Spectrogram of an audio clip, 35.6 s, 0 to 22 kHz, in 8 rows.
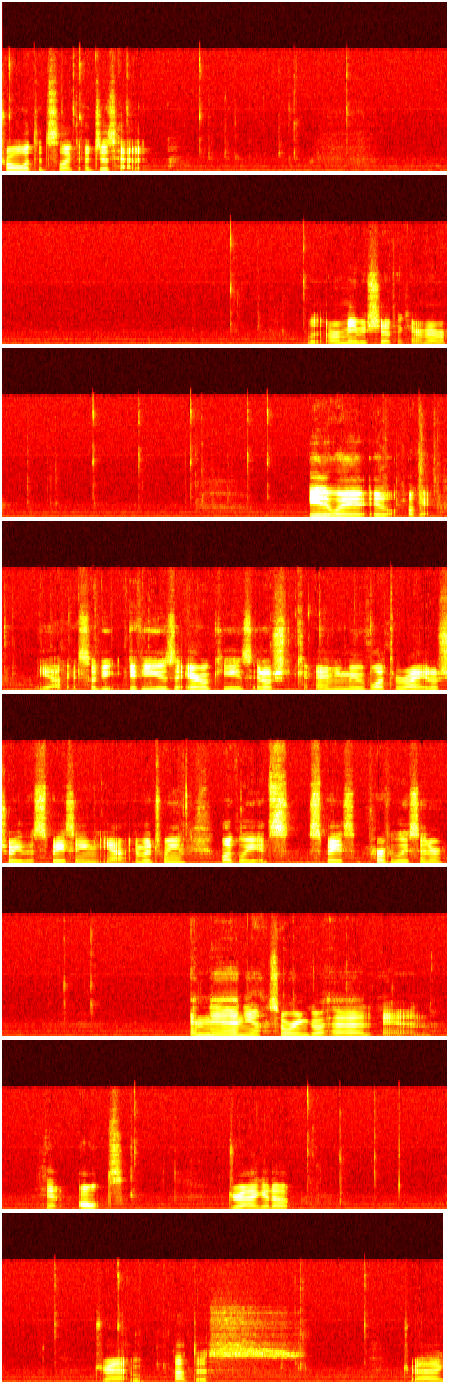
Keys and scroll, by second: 2.2 ctrl+z, 2.7 ctrl+z, 7.0 ctrl+z, 11.1 ctrl+z, 13.3 Right, 13.8 Right, 14.2 Right, 14.5 Right, 15.9 t, 16.0 Right, 16.5 Right, 17.0 Right, 18.6 Right, 19.6 t, 32.7 ctrl+z, 34.0 ctrl+z.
